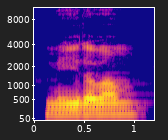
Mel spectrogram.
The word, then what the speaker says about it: میروم: در برخی واژه‌ها هنگام گفتگو واو تلفظ نمی شود. میروم در لفظ میرم گفتگو جو ہوتی ہے،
